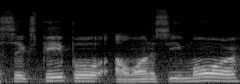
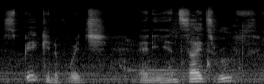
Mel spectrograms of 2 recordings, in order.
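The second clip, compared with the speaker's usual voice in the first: Beast; 2 semitones lower, 6 dB quieter than usual. Acted. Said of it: "So he's always like".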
